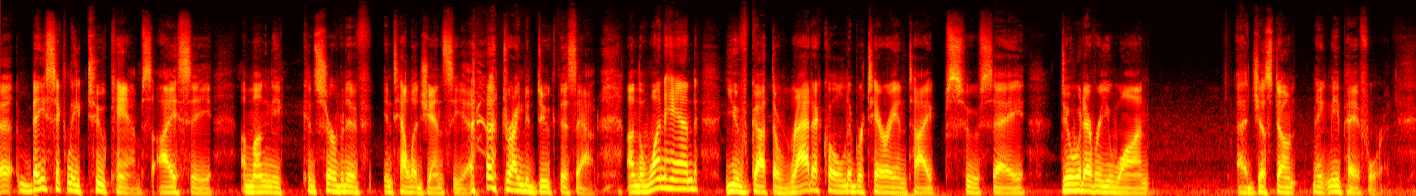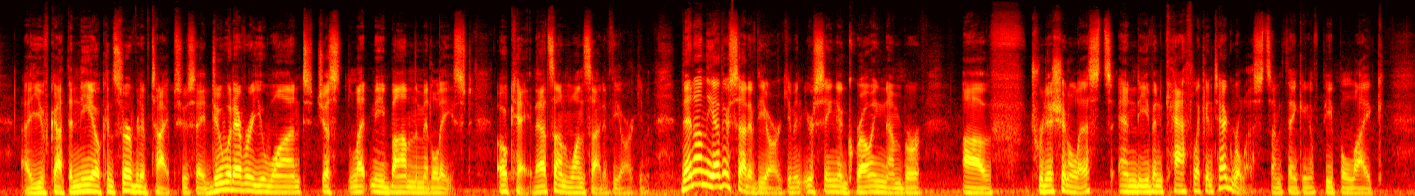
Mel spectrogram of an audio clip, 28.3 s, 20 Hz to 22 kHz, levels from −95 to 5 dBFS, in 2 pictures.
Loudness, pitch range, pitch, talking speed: -21 LUFS, 100-125 Hz, 110 Hz, 190 wpm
